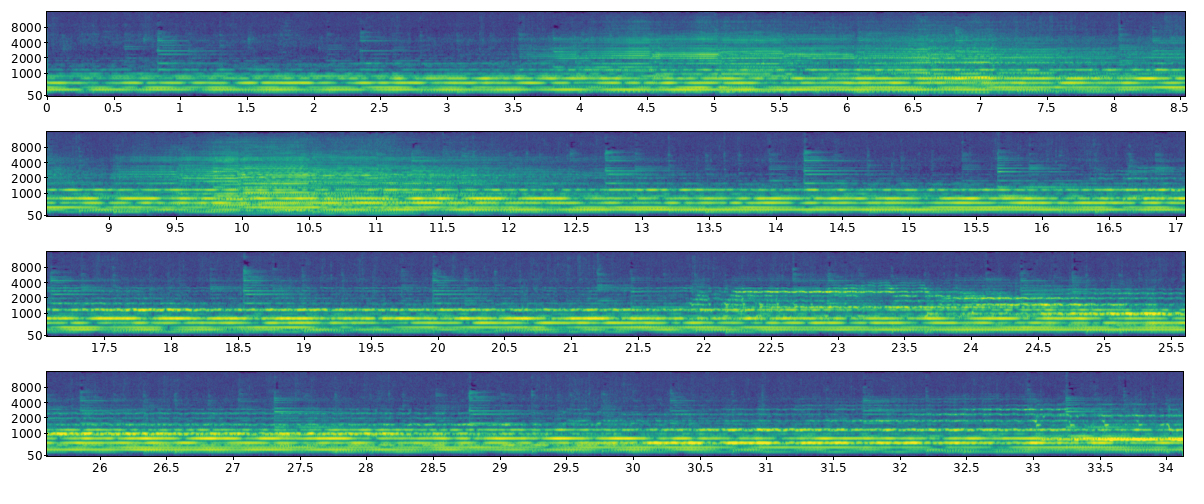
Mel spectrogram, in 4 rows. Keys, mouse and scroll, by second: 0.0-8.0 drag, 8.0-9.3 middle drag, 9.3-9.8 scroll up 4, 10.5 click, 11.4-13.3 middle drag, 13.3 click, 14.3-15.3 middle drag, 15.3-16.6 drag, 16.6 Delete, 17.7-20.3 drag, 20.3 middle click, 21.0-21.8 drag, 21.8 Delete, 23.0 shift+a, 27.2 click, 28.9-30.9 middle drag, 30.9-32.2 drag, 32.2 KP_0, 33.2-34.1 middle drag.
